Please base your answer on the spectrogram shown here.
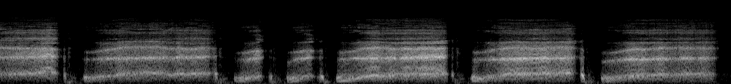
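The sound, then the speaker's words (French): A person loudly imitates a pig, letting out a series of drawn-out squeals and grunts in several bursts separated by brief pauses, with no talking. “Et au salon de l'agriculture, je suis champion du cri du cochon pour la deuxième année consécutive.”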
